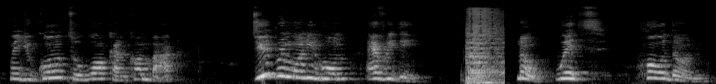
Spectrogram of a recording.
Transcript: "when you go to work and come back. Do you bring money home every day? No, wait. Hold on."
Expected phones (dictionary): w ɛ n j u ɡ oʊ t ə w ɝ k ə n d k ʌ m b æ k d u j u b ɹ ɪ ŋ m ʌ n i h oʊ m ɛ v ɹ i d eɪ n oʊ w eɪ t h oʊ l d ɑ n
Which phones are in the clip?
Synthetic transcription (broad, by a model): w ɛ n j u ɡ oʊ t ə w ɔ k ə n k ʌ m b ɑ k d u j u b ɹ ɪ ŋ m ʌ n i h oʊ m ɛ v ɹ i d eɪ n oʊ w eɪ t h oʊ l d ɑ n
